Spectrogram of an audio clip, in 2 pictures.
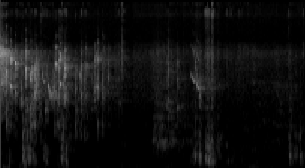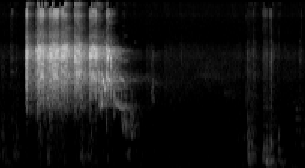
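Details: Pet budgies at home: soft scratchy chirps, then one loud, harsh, buzzy burst of chatter lasting about a second and a half, followed by faint ticks.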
